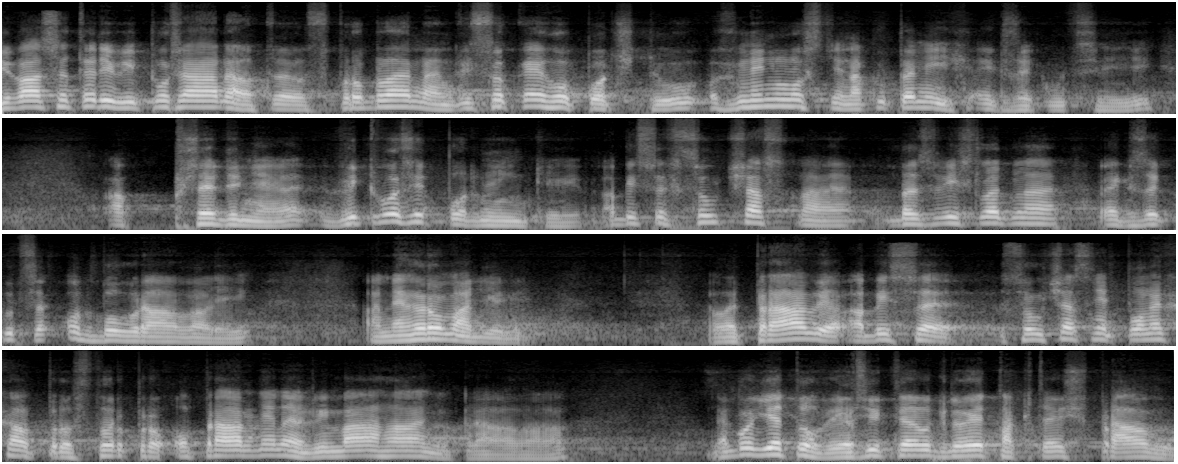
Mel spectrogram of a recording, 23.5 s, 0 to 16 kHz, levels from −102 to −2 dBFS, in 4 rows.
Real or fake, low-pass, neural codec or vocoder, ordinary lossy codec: fake; 14.4 kHz; codec, 44.1 kHz, 2.6 kbps, SNAC; Opus, 24 kbps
